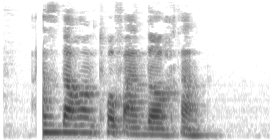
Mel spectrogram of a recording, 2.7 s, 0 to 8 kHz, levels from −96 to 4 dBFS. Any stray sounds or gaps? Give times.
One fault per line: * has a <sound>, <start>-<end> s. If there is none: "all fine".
* has a dropout, 0.4-0.4 s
